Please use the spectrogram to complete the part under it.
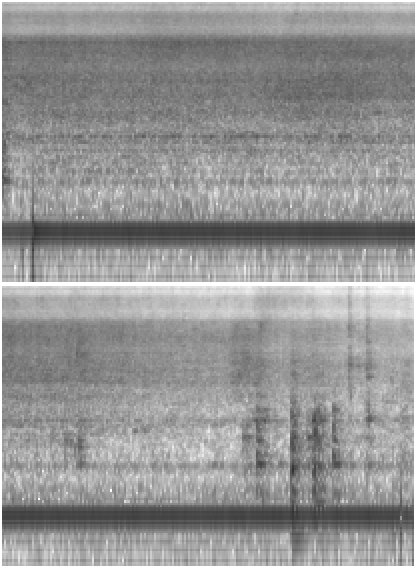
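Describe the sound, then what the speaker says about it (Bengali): Fried spice masala sizzles loudly and steadily in a pan as water goes in, with a constant hiss, a low hum underneath, and a few utensil clinks near the end while fish curry is cooked. "মশলা কষানো হয়ে গেছে, এবার আমি জল দেবো।"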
